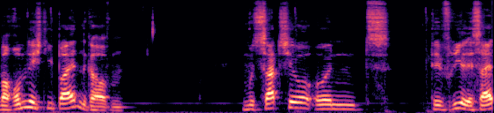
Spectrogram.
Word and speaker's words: Musacchio: Ach nee, der heißt gar nicht Muchacho, sondern Musacchio. Wird wahrscheinlich nicht Muchacho ausgesprochen.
